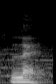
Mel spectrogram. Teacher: ऐसा वर्ण जिसका उच्चारण करते समय ध्वनि जीवा के आसपास से निकल जाए। ल, जैसे ल बोलोगे तो आपको ऐसा महसूस होगा ल, तो ध्वनि जीवा के आसपास से निकल जाती है, तो उसे पार्श्विक व्यंजन बोलते हैं।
